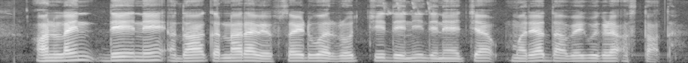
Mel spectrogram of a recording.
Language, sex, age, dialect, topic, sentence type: Marathi, male, 51-55, Northern Konkan, banking, statement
